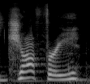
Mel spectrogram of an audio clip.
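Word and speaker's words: Geoffrey: This is apparently pronounced as Joffrey.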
